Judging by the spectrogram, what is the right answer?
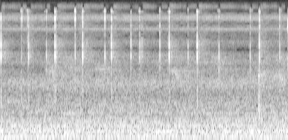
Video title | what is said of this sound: ASMR Collection Show & Tell: Vertebrate Fossils | You can hear they still sound like stone.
